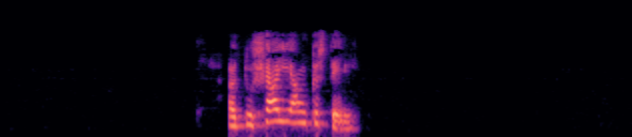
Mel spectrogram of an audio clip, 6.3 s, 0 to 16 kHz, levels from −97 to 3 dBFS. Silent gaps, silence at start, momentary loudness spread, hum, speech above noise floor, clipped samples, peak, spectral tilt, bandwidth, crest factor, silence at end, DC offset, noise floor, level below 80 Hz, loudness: none; 2.3 s; 11 LU; none; over 68 dB; under 0.1%; -6 dBFS; -4.5 dB/octave; 7.6 kHz; 22 dB; 2.75 s; under 0.1%; under -90 dBFS; -70 dBFS; -22 LUFS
